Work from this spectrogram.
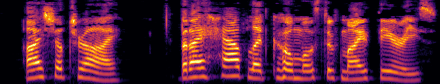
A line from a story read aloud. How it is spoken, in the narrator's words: said Anne, laughing a little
